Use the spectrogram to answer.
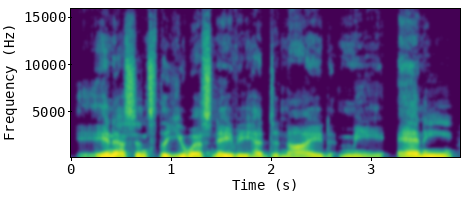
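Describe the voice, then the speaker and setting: A man's voice: mid-range voice, lively intonation, measured pace, darkish tone, no room sound, studio quality. A man hosting his own channel, talking frankly with a nasal voice from a cold and lots of "uh" fillers. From California. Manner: frank, apologetic, frequent fillers. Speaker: host. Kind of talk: casual video commentary.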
